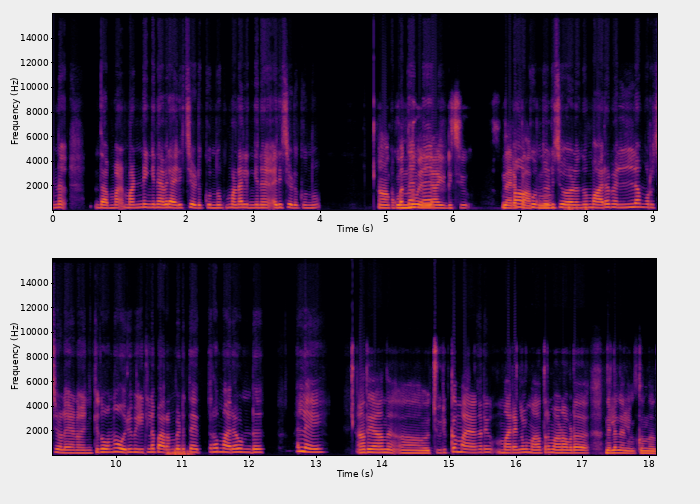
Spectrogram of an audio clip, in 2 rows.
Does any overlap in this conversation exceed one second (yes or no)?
no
